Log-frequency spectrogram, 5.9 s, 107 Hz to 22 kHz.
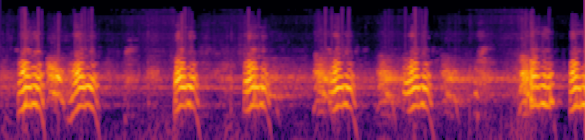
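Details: Squirrel-hunting dog in Pennsylvania, 2021, giving loud, ringing barks in irregular bursts of one to three, each a short arched yelp, with brief pauses between groups and no other sound standing out.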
